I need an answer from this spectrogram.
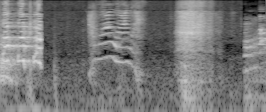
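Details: A pet cat gives a single arching meow that rises and then falls. A person talks before and after it, and there is a short burst of rustling noise.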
